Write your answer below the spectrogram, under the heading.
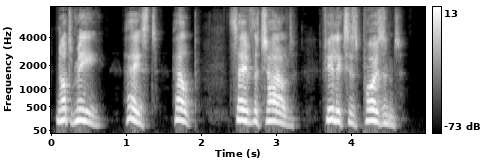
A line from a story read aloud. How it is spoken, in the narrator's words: With a choked and faltering voice, then loudly and violently he spoke and cried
